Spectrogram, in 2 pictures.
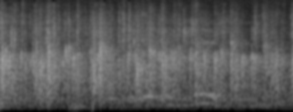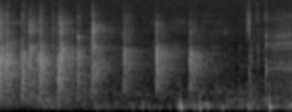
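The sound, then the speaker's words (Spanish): A church audience applauds for the Lord in a dense, steady wash of clapping that gradually thins out, leaving a few scattered individual claps near the end, with faint voices murmuring underneath. “Demos un aplauso al Señor y pueden tomar sus asientos.”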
